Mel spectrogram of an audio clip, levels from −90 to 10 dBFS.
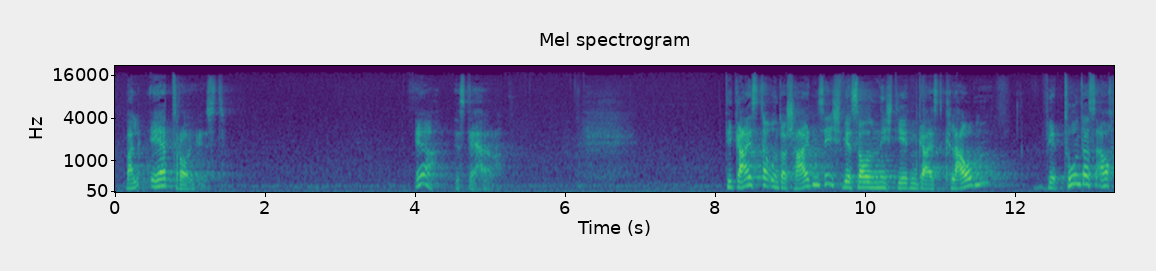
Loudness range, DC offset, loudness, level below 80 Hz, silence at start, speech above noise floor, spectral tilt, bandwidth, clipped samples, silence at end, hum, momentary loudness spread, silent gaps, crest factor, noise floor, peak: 15 LU; under 0.1%; -21 LUFS; -60 dBFS; 0.15 s; 32 dB; -4 dB/octave; 17.5 kHz; under 0.1%; 0 s; none; 21 LU; none; 24 dB; -53 dBFS; 0 dBFS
